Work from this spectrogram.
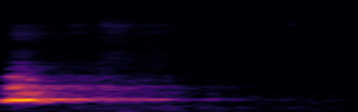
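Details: A single drawn-out bark from a dog chained in the snow at night without shelter, sharp at the start and fading away over about a second.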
